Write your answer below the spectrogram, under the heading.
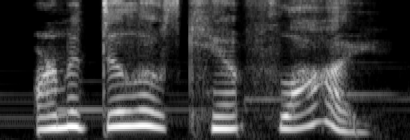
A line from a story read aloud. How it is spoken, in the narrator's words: yelled Sally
